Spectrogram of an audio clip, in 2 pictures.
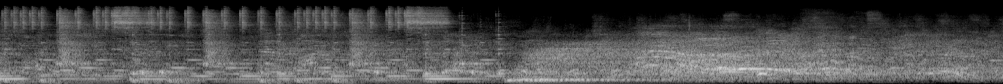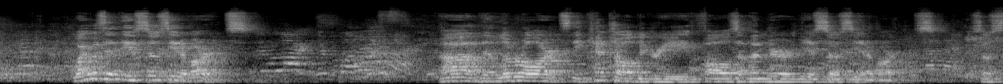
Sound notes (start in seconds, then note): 4.4 gong bangs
